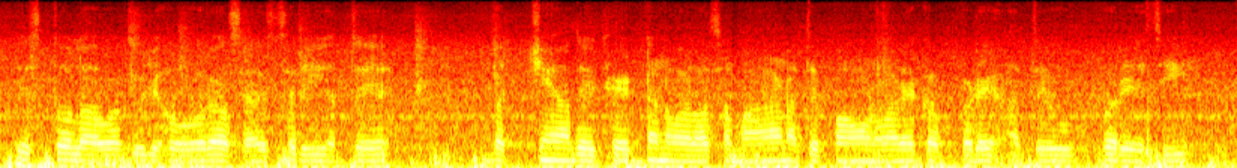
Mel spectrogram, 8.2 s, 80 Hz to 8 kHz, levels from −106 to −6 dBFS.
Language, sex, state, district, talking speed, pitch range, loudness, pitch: Punjabi, male, Punjab, Fazilka, 145 wpm, 100-110 Hz, -15 LUFS, 105 Hz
